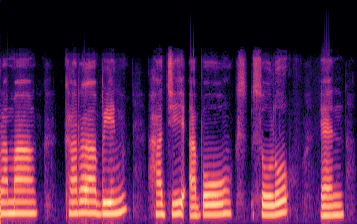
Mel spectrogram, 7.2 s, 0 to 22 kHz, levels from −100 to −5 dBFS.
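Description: Nothing goes wrong anywhere in this bit of speech, which simply carries the soft top end around 8 kHz that you'd expect from an Opus call path doing its ordinary job.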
